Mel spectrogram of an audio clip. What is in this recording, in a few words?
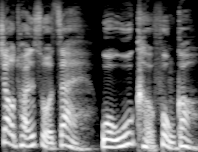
loading, zh-hant; Cookie Run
